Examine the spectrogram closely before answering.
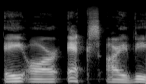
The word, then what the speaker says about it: arXiv: And it says here that the Disclosure Foundation has sent a formal letter to the executive director of arXiv, which is spelled a r x i v, but it's pronounced arXiv, regarding the rejection of two recent submissions from astronomer Dr.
